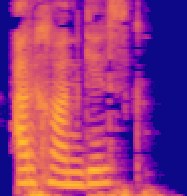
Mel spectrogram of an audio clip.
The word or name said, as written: Archangel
